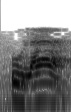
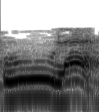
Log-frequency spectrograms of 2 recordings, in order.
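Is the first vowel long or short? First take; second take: short; long. First: The first vowel is short. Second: The first vowel is long. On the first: The speaker calls it right. "Hamzah yang bombah tersebut dibaca pendek" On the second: The speaker calls it wrong. "Bukan ula"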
